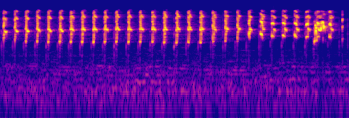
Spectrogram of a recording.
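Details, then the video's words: A lovebird of fighter type delivering ngekek, the long chatter used as a lure for other lovebirds: sharp, high, rasping notes about seven per second, very regular, swelling a little louder near the end. "Dengarkan Suara Lovebird ini dijamin ikutan Nyaut Ngekek"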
